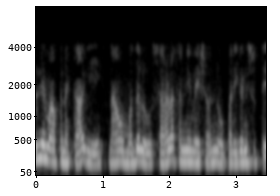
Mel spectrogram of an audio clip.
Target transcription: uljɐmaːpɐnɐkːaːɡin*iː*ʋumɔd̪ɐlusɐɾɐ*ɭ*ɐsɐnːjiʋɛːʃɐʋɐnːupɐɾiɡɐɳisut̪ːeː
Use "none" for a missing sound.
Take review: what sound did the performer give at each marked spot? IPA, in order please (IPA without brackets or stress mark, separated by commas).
aː, ɭ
